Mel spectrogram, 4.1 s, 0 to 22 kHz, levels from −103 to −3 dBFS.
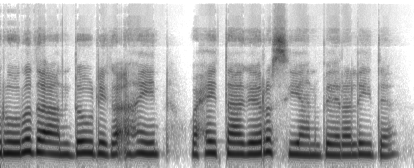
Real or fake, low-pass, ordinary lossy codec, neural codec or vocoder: fake; 19.8 kHz; Opus, 32 kbps; autoencoder, 48 kHz, 128 numbers a frame, DAC-VAE, trained on Japanese speech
